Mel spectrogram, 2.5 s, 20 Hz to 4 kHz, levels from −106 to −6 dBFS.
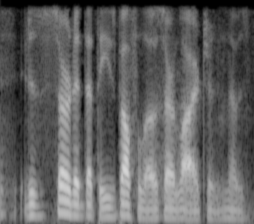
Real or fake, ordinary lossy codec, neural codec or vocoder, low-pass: fake; AAC, 24 kbps; codec, 16 kHz, about 1 kbps, DyCAST, with the encoder's durations; 3.6 kHz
